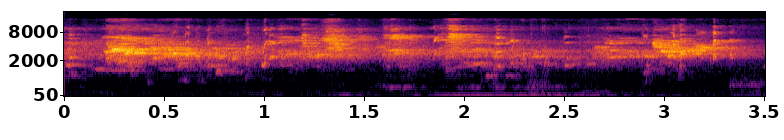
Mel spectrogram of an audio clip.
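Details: Several budgerigars described as angry at lunch time, giving dense, overlapping high chirps and scratchy chatter that swell and fade, with a louder burst near the start and another near the end.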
